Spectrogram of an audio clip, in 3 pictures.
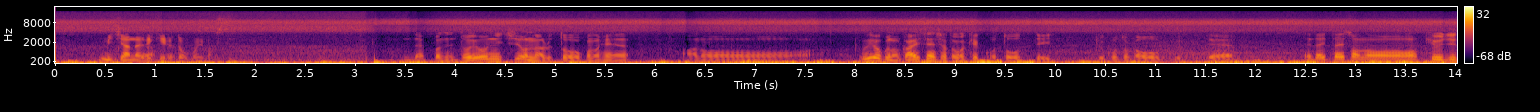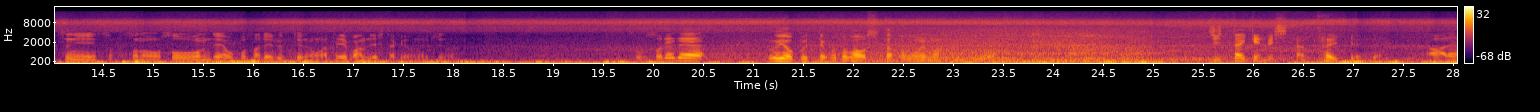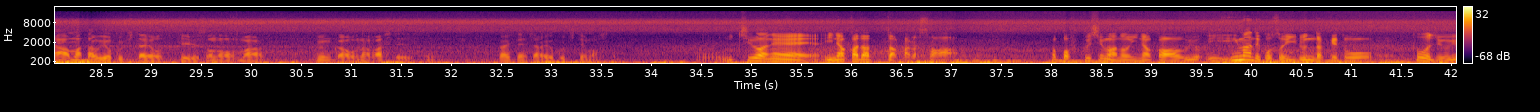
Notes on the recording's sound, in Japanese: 夏休みお出かけ企画の第２弾は憲政記念館を出発して国会周辺を散策。音声に風の音が入っていて御聴き苦しいかもしれませんがご了承ください。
